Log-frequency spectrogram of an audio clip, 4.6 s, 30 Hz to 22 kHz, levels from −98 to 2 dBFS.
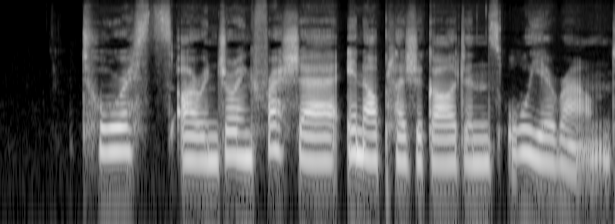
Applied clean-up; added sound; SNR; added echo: none; none; none; none.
